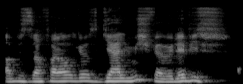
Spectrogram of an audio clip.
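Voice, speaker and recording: Man, podcast host, joking, casual chat, a bit high-pitched. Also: little pitch movement, a little fast. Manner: joking, playful, laughs often.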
